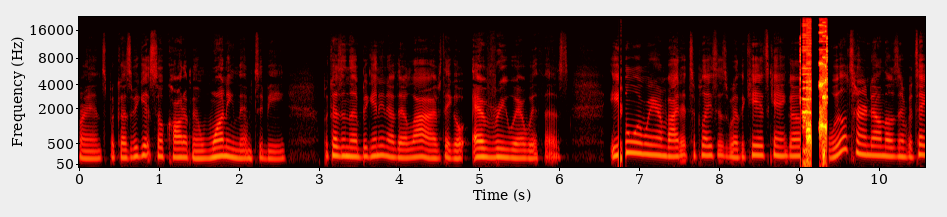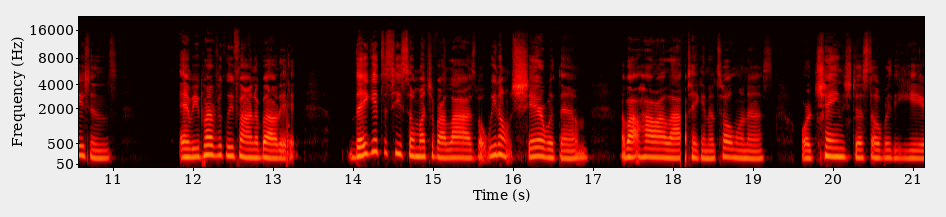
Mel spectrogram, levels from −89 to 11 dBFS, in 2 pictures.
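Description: Damaged data in the compressed stream makes the decoder lose sync, giving short glitches at 6.73–6.84 s, 8.99–9.32 s (between "where the kids can't" and "turn down those invitations"), 13.17–13.21 s after "be perfectly fine about", and 18.09–18.19 s (between "them about how our" and "taken a toll on").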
